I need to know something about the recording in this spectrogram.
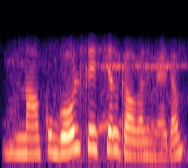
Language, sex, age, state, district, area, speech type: Telugu, female, 18-30, Telangana, Khammam, urban, conversation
